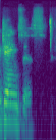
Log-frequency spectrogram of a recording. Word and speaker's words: James's: I go by the pronunciation. I mean, you say James's. So yes. James's. It used to be the way it was done. There are some, I forget one now, but there are names that you don't pronounce with the, you know, the second S.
